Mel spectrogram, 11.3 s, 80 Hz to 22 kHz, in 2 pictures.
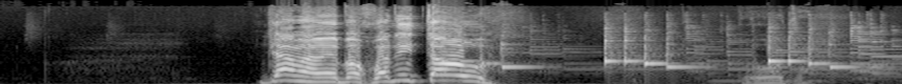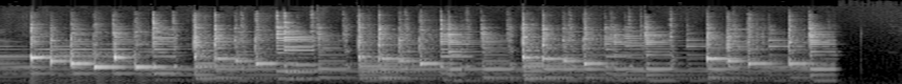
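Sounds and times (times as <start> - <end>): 
speech: 1.6 - 3.2, 4.6 - 5.5
phone ringtone for an incoming WhatsApp call: 3.0 - 10.9.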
